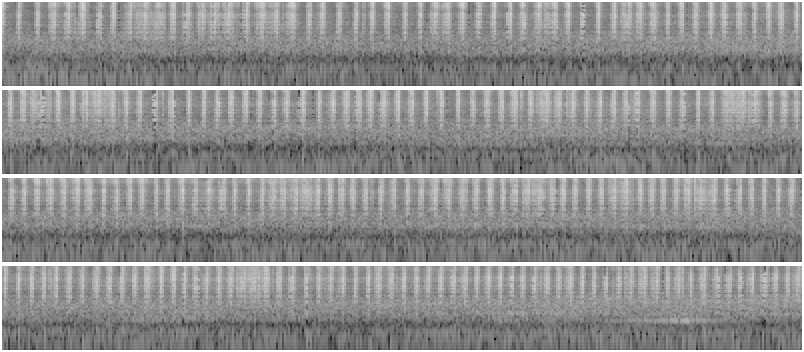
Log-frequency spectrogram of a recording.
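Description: White strobe ground firework (Disco Flash White) burning, giving a rapid, even stream of small pops for the whole time.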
